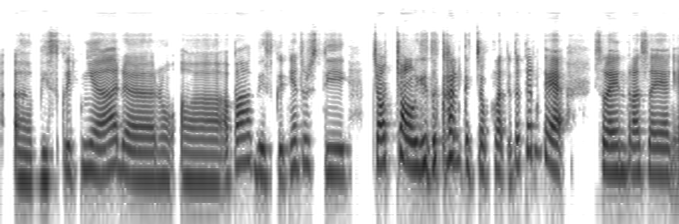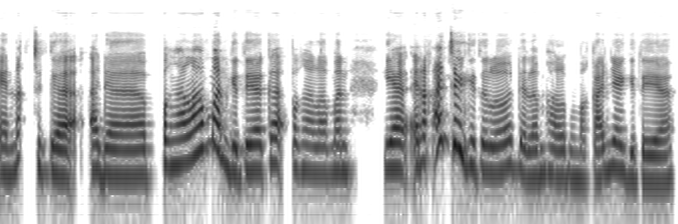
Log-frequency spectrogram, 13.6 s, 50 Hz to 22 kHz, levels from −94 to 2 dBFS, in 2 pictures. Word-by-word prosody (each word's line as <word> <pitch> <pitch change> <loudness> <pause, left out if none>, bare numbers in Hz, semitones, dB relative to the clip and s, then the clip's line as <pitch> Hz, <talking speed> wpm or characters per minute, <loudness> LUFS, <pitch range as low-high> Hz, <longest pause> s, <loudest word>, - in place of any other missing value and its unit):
eee, 170 -2 -1
biskuitnya 200 +5 -4 0.3
dan 175 -3 0 0.3
eee, 170 -1 -3
apa, 245 - +1 0.2
biskuitnya 190 +3 -4
terus 245 -2 -8
dicocol 200 +7 +1
gitu 245 -1 +3
kan, 310 +1 +6
ke 245 - -2
coklat. 210 -1 -2
Itu 250 - -3
kan, 360 0 -2
kayak, - - +5 0.3
selain 210 -2 +3
rasa 205 0 -2
yang 195 -1 -3
enak 200 +9 -3
juga 200 -2 0 0.3
ada 195 -2 0 0.5
pengalaman 305 - +5
gitu 200 +1 -1
ya, 215 - +4
Kak, 255 -1 +3
pengalaman, 210 -1 -4 0.4
ya 230 - +5 0.2
enak 265 +3 +2
aja, 470 -2 +5
gitu 230 -2 -3
loh, 205 +2 -1
dalam 185 -2 -3
hal 185 -2 -3
memakannya, 180 +5 -3
gitu 175 -1 -5
ya. 160 - -2
205 Hz, 160 wpm, -22 LUFS, 185-240 Hz, 0.5 s, kan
